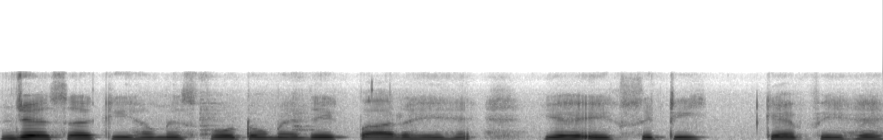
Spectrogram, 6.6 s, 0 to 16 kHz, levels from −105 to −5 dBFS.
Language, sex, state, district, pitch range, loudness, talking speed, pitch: Hindi, female, Chhattisgarh, Korba, 185-190 Hz, -22 LUFS, 135 wpm, 185 Hz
